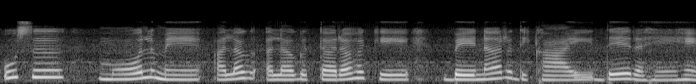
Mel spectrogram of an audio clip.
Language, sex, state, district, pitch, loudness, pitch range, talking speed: Hindi, female, Madhya Pradesh, Dhar, 230 Hz, -16 LUFS, 220-270 Hz, 105 wpm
